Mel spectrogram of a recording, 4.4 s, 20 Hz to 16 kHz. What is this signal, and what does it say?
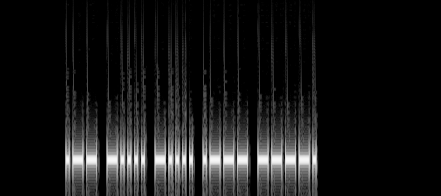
Morse code, heard as a keyed tone, about 36 wpm, 700 Hz. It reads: W66J9
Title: Code Groups - 5 Letter:Numbers - 35wpm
